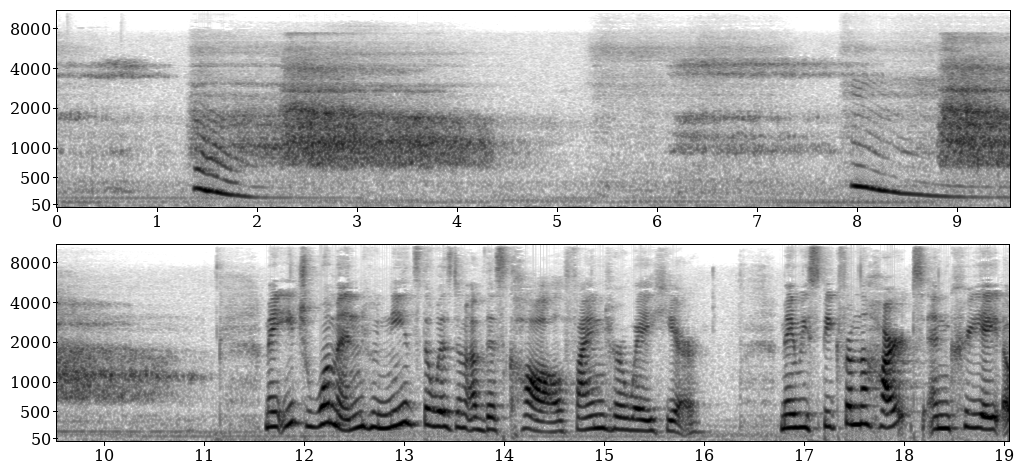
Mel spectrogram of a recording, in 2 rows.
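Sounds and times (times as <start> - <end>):
deep breaths in through the nose and out through the mouth: 0.0 - 11.6
speech: 11.6 - 16.0, 16.8 - 19.0.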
